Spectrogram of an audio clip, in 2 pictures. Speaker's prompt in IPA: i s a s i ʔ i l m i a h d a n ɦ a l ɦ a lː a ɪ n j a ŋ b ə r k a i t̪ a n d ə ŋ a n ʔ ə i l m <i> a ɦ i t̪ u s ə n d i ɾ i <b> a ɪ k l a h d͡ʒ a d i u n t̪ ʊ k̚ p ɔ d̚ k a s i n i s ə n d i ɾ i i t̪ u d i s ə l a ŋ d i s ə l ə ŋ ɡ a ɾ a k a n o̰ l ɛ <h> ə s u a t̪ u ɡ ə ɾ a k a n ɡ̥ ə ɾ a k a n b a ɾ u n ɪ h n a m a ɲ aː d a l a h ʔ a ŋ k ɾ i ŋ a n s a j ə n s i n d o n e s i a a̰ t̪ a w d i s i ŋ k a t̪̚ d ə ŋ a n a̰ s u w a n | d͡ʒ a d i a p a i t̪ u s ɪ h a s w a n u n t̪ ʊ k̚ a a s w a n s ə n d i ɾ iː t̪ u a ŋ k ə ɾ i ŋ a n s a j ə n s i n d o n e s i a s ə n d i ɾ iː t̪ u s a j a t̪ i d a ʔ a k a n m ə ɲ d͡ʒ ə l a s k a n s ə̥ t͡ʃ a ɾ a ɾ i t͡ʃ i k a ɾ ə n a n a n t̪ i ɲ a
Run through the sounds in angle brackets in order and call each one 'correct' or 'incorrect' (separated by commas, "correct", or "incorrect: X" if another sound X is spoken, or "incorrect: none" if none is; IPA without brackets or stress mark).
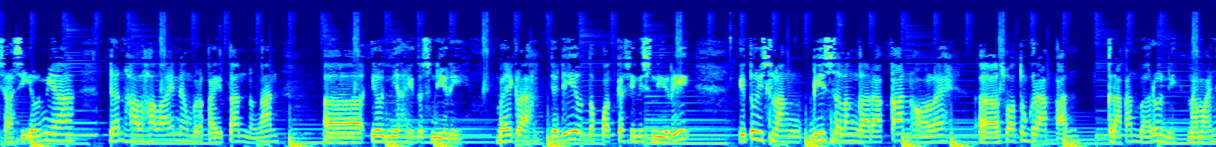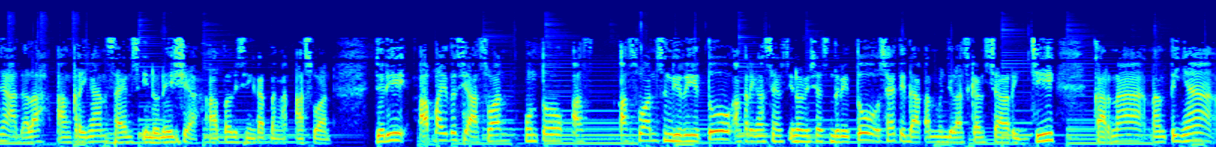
correct, correct, correct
